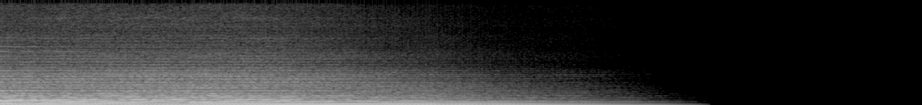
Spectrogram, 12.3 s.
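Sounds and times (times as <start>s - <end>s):
documentary background music: 0.0s - 8.7s.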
